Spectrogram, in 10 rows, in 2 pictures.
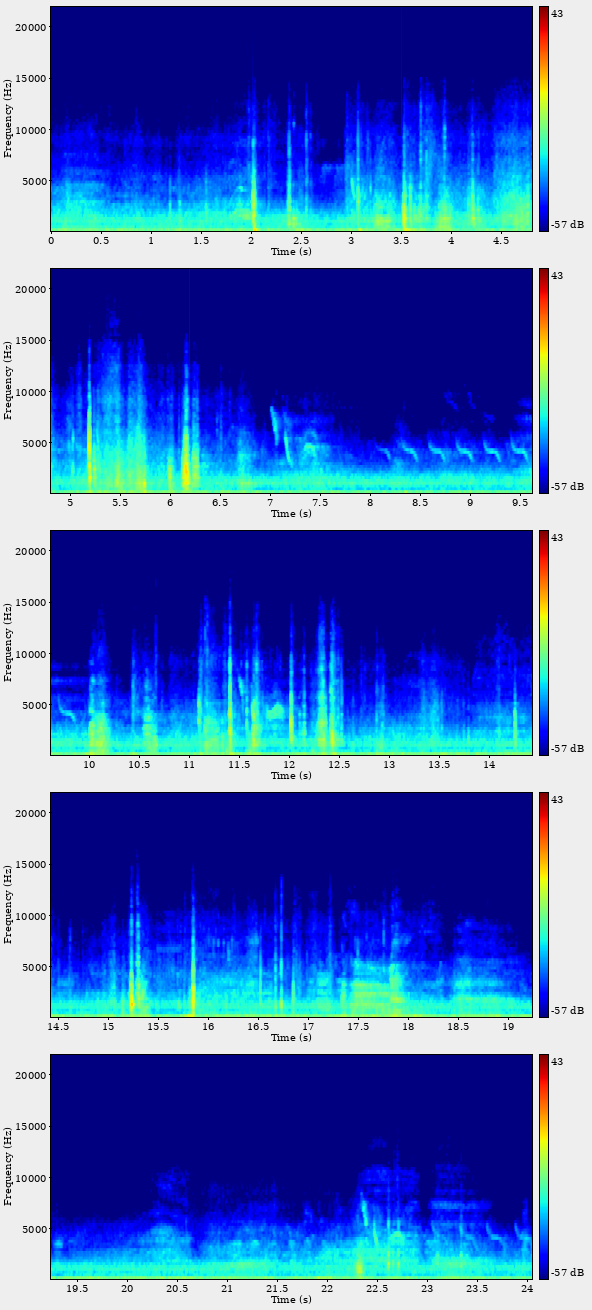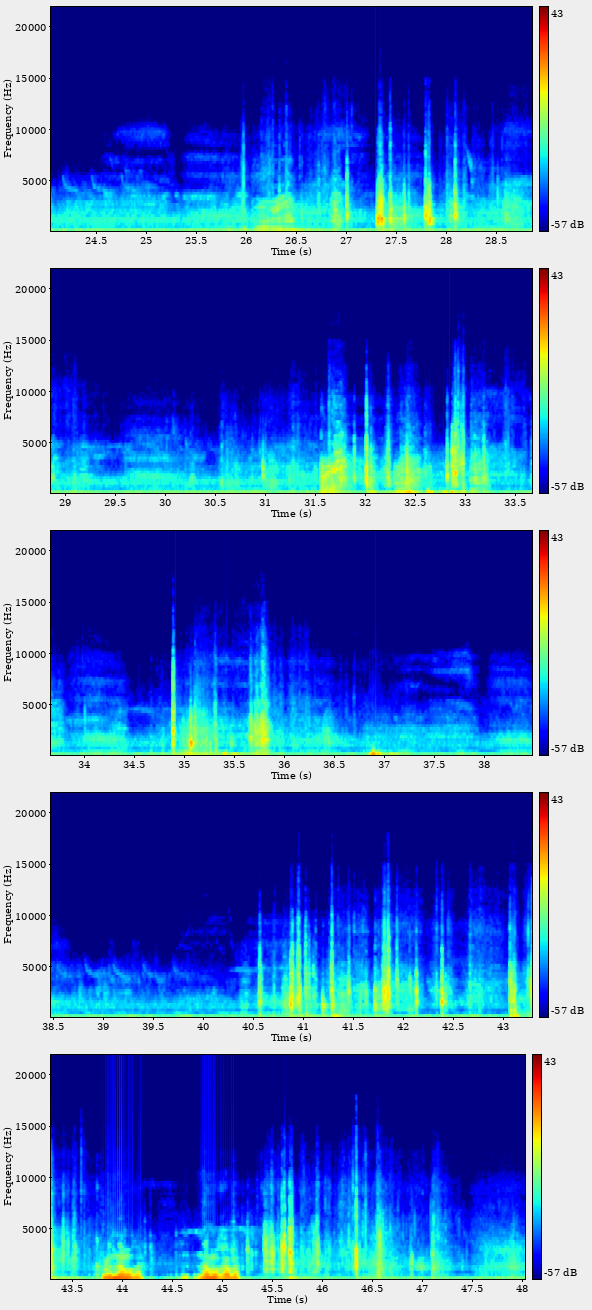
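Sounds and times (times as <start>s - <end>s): rustling: 1.3s - 6.6s
sharp animal calls: 1.7s - 6.8s.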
